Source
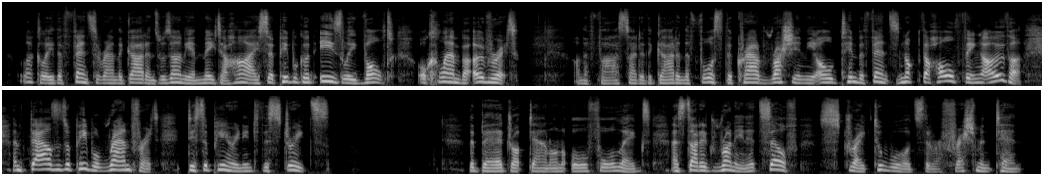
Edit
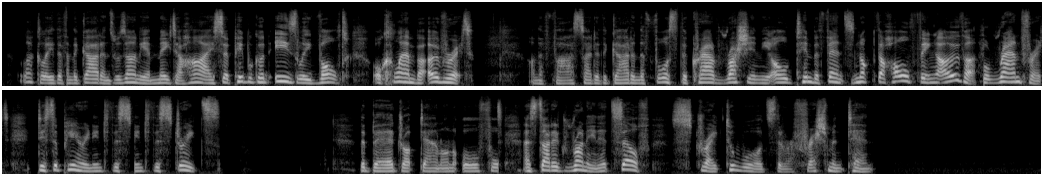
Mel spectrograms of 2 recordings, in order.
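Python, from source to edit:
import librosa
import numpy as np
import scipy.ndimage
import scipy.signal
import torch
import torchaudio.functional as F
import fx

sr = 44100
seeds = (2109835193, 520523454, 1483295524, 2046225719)

y = fx.edit(x, sr, fx.cut(start_s=0.65, length_s=0.45),
    fx.cut(start_s=10.27, length_s=1.05),
    fx.repeat(start_s=12.82, length_s=0.41, count=2),
    fx.cut(start_s=16.45, length_s=0.39), tone=tone)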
